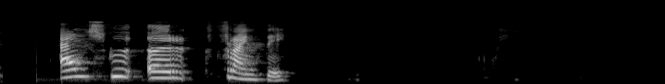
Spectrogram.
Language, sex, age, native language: Icelandic, female, 8, Icelandic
